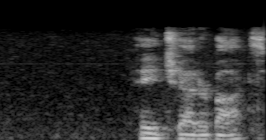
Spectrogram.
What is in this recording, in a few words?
hey chatterbox, en-us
